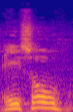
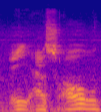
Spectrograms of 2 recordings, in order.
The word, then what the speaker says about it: Aso: That is ASO, ASO, the way it's spelled.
